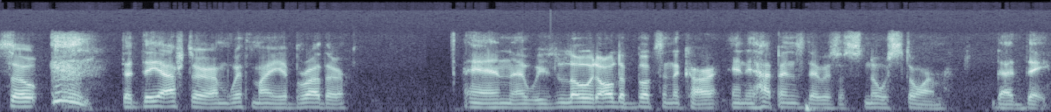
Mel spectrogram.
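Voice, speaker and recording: With long, frequent pauses, a man speaks in a monotone, flat intonation. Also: medium pitch for a man, moderate pace. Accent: Quebec. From Quebec City, Canada. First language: French. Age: 50s. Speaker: Kiss fan and collector. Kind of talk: storytelling interview. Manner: halting.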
